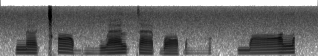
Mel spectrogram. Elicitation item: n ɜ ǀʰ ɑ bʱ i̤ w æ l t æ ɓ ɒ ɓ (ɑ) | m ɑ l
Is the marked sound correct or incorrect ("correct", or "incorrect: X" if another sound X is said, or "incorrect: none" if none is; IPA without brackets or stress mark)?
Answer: incorrect: ɑ̤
